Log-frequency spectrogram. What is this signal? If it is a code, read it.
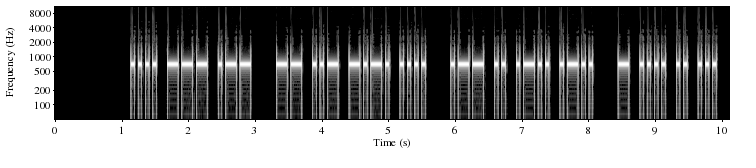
Morse code, heard as a keyed tone, about 22 wpm, 700 Hz. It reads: HOW MUCH WILL THIS
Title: Sentences from Top 1400 Words 22wpm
